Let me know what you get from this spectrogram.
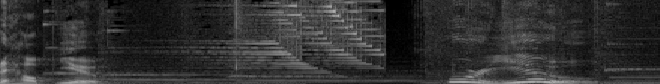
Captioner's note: fingers snap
